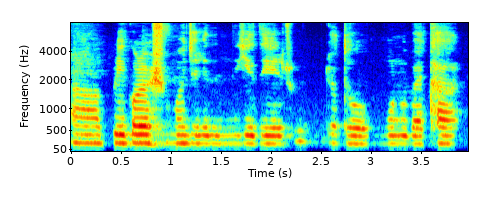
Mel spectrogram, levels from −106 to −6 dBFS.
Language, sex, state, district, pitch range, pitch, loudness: Bengali, female, West Bengal, North 24 Parganas, 185-195 Hz, 185 Hz, -24 LUFS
